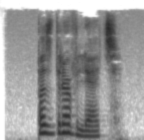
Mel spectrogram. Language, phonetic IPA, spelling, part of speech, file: Russian, [pəzdrɐˈvlʲætʲ], поздравлять, verb, Ru-поздравлять.ogg
- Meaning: to congratulate, to felicitate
